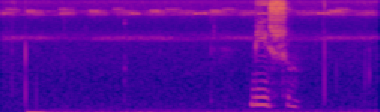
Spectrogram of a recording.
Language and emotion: Russian, neutral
